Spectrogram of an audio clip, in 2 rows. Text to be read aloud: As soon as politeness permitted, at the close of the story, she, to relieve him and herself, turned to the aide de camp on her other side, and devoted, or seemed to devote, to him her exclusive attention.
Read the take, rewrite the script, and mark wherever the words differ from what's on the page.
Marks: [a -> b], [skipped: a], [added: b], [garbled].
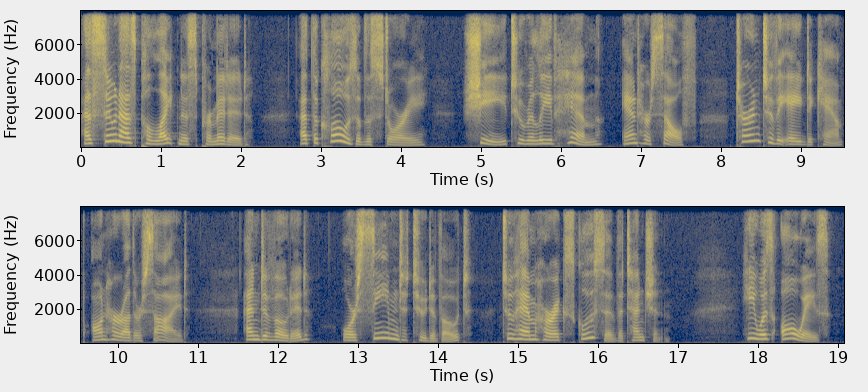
As soon as politeness permitted, at the close of the story, she, to relieve him and herself, turned to the aide de camp on her other side, and devoted, or seemed to devote, to him her exclusive attention. [added: He was always]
